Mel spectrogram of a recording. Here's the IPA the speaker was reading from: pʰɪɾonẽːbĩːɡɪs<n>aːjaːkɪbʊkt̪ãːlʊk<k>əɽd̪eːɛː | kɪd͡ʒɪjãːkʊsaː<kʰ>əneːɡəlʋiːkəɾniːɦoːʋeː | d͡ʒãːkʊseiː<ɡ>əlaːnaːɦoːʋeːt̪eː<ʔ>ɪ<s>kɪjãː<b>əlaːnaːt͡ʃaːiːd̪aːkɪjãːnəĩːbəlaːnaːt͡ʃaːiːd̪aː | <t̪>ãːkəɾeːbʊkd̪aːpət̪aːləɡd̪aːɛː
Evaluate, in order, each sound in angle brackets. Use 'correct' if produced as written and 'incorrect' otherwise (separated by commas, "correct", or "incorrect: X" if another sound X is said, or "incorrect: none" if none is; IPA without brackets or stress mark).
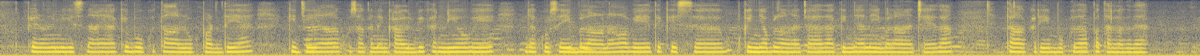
correct, incorrect: p, incorrect: k, incorrect: b, incorrect: k, correct, correct, correct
